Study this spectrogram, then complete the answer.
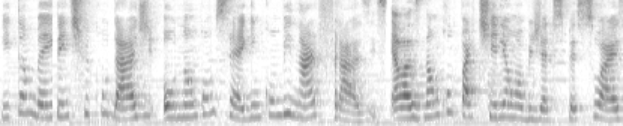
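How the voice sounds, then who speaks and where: A young woman with a Brazilian Portuguese accent, a psychology student presenting an explainer video in a chatty way that speaks directly to viewers. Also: high voice. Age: young adult.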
